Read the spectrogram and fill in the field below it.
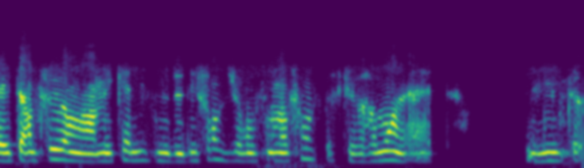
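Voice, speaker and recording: A woman talks at a very fast pace. Her voice is shaky. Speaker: caller. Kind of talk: personal testimony on live call-in. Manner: halting, many hesitations; trembling voice.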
